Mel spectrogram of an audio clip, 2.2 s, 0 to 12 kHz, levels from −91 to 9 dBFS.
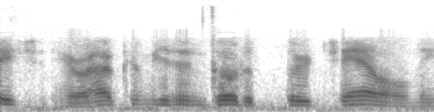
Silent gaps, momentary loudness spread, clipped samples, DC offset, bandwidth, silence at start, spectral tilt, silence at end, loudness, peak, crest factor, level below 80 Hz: none; 5 LU; under 0.1%; under 0.1%; 10 kHz; 0 s; -7 dB/octave; 0 s; -31 LUFS; -16 dBFS; 16 dB; -60 dBFS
